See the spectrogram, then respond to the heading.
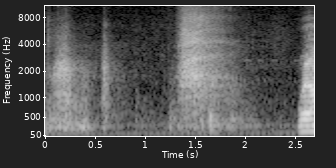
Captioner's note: Anna sighs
